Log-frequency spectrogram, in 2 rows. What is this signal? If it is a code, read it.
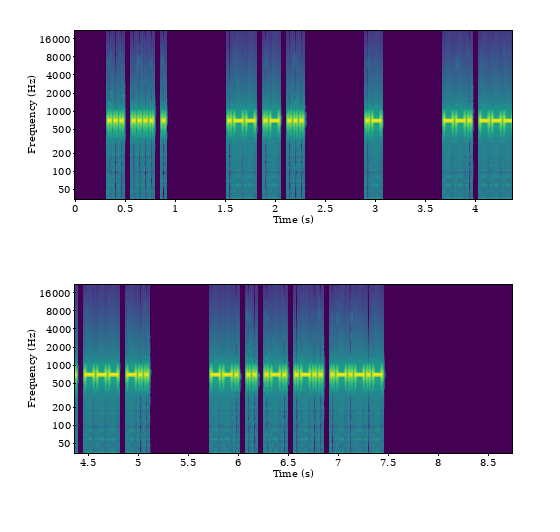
Morse code, heard as a keyed tone, about 39 wpm, 700 Hz. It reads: SHE WAS A GOOD GIRL.
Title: 3x Word-Spacing - Sentences from Top 400 Words - 40wpm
